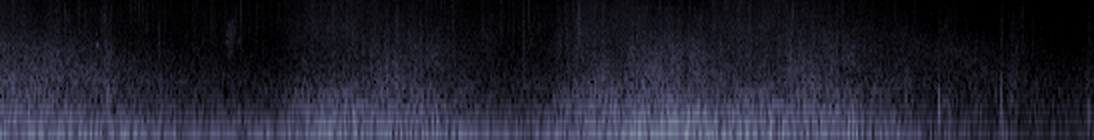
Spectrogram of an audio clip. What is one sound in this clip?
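Flames roar and crackle steadily close by.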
